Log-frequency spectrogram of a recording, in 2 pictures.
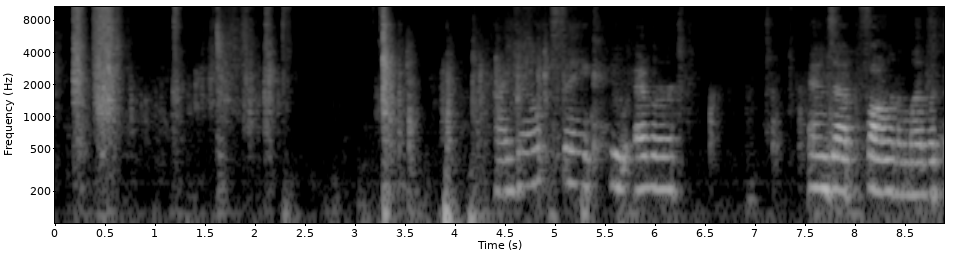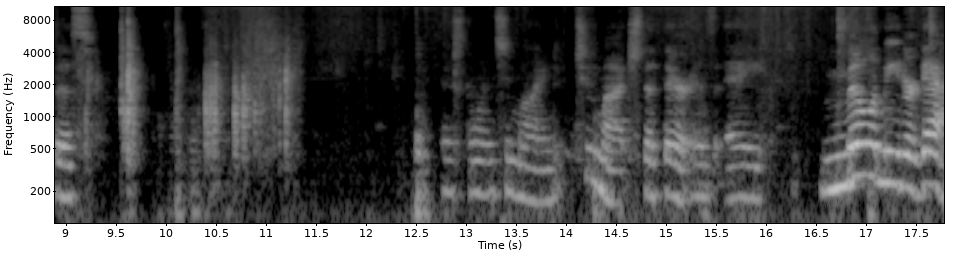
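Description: Hands smooth and press paper with soft rubbing.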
